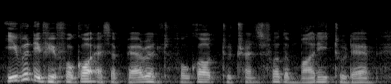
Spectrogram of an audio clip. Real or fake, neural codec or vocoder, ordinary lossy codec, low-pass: real; none; none; none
